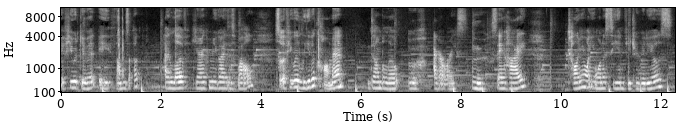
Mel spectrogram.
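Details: Tourette syndrome vocal tics in a 24-year-old woman diagnosed at 12, with motor and vocal tics, taking three medications daily, two of them antipsychotics.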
